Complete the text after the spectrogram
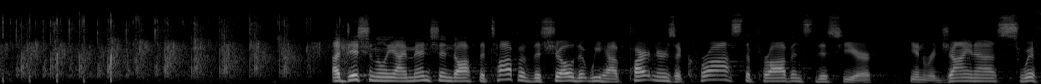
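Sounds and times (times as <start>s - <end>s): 
round of applause from a crowd: 0.0s - 3.5s
speech: 3.3s - 10.4s.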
